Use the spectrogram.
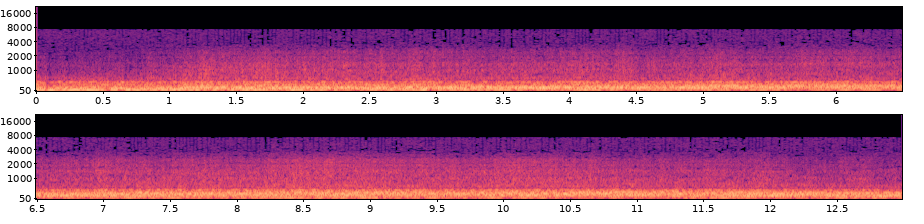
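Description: Spaceship rockets fire in a loud, steady, deep roar that holds unbroken for over ten seconds, rumbling, with no voices over it, as the ship fires its rockets to get away from a uranium bombardment.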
